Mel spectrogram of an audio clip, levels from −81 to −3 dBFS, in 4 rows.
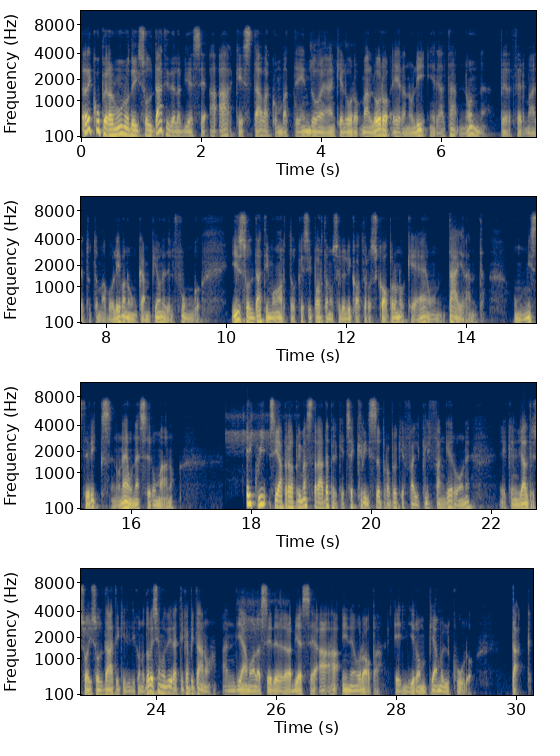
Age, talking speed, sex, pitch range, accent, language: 40-59, 175 wpm, male, 80-105 Hz, native, Italian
